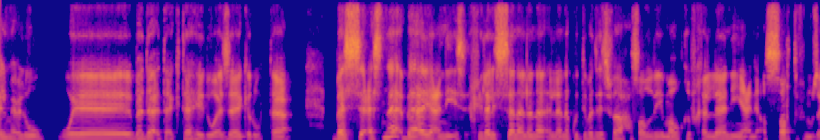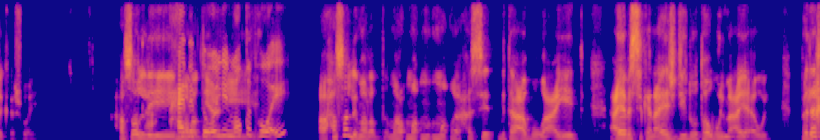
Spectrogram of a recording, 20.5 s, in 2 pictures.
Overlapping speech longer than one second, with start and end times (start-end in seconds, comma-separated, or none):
12.1-13.5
